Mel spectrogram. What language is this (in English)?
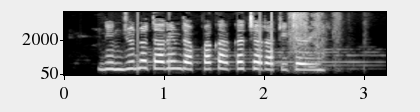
Pashto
